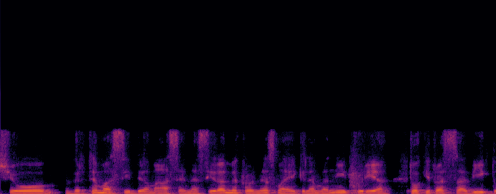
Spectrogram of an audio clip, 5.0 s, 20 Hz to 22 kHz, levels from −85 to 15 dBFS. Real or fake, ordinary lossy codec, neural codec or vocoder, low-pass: real; MP3, 64 kbps; none; 7.2 kHz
